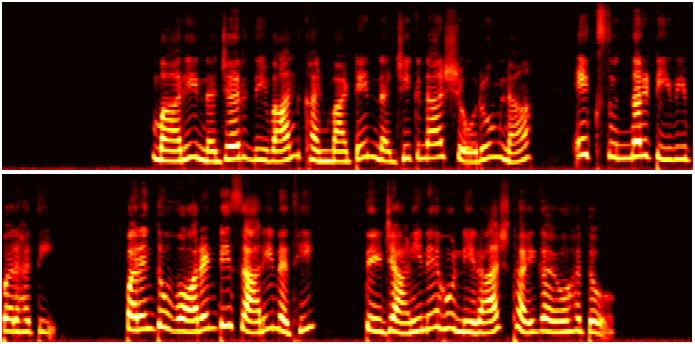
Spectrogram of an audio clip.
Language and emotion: Gujarati, sad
